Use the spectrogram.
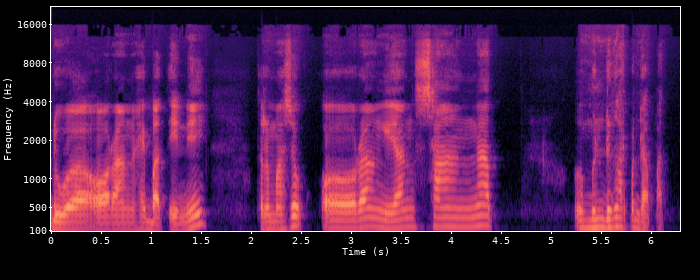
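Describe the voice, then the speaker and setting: Against a quiet background, a man talks at a very slow pace in a dark, mellow tone. His pitch is medium, with ordinary variation. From Banten, Lebak regency (fishing village); Banten, Indonesia. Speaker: political staffer, former journalist; former journalist. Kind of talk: interview. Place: studio.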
